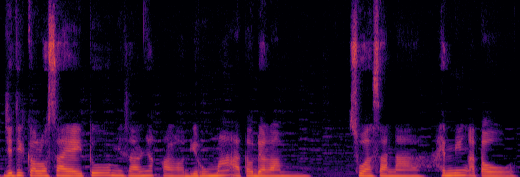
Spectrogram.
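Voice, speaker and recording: A woman's voice: mid-range voice, fairly even intonation, measured pace, darkish tone. A woman in her twenties introducing herself as a contestant on a dating show. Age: 20s. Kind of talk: self-introduction. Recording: music playing behind the voice. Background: music.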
